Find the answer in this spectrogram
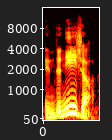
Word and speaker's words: Indonesia: 네이시아가 아니라 인도네시아 아예 못 알아들어요. Indonesia, Indonesia.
